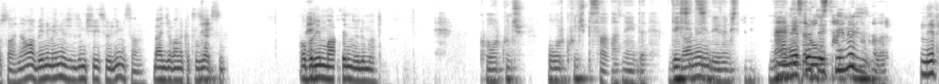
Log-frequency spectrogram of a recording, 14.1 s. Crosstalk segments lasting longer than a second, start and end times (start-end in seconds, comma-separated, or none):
11.6-13.1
